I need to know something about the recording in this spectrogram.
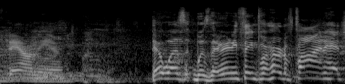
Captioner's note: audience chuckles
